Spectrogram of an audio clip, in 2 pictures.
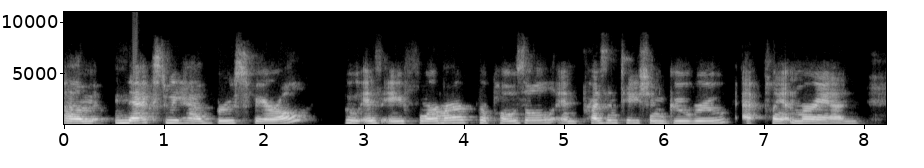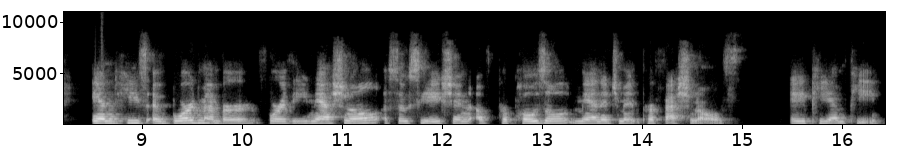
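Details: Adult woman; normal speech.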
